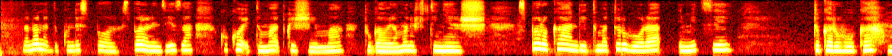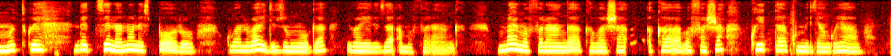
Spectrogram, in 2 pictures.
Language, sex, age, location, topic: Kinyarwanda, female, 18-24, Musanze, government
